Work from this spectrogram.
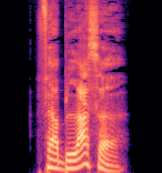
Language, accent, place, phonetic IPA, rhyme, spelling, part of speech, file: German, Germany, Berlin, [fɛɐ̯ˈblasə], -asə, verblasse, verb, De-verblasse.ogg
- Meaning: inflection of verblassen: 1. first-person singular present 2. first/third-person singular subjunctive I 3. singular imperative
